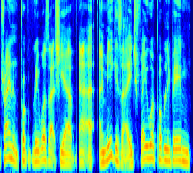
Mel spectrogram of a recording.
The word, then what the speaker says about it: Omega: I looked at this, and in the US and in the UK, we pronounce Omega as Omega, but in Australia, it's Omega. So obviously there's like the regional thing. But I actually Googled it, and I listened to different pronunciations on YouTube, on Wikipedia, and I was like, okay, fine, it's Omega then.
